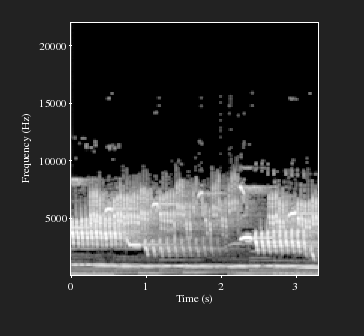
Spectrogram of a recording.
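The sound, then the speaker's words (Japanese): A sparrow chirps rapidly and continuously in a garden one morning, bright high tweets repeating over a soft, steady musical background with no voices. “あれあれ、あんたはあの時のスズメかい。嬉しいね、会いに来てくれたのかい。スズメは嬉しそうに鳴くと、おばあさんの前に小さな種を落としてそのまま飛んでいってしまいました。”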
